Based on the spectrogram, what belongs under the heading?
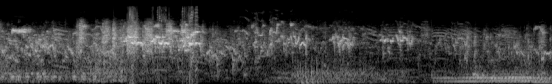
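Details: Wild parrots calling: loud clusters of shrill squawks and chattering chirps at the start, fading to sparser, softer calls over a low background hum toward the end.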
